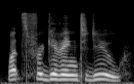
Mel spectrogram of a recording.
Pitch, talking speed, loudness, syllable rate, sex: 220 Hz, 180 wpm, -16 LUFS, 5.4 syllables/s, female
